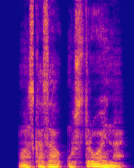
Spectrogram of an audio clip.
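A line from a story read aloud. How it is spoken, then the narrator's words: Whisper. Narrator (Russian): шепнул Беляев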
